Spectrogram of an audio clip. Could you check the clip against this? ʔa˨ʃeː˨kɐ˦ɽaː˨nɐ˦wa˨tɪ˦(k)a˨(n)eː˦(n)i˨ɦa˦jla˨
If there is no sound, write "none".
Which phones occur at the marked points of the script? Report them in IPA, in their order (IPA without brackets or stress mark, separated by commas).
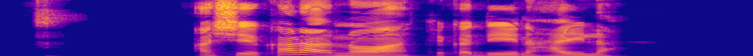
k, d, n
